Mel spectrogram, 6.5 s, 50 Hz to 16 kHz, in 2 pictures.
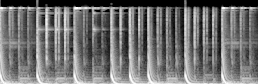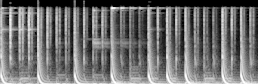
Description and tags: made with reaktor ensemble cyclane.
after i recorded it in reaktor i sampled (cut and paste) it in soundforge.
it is not a straight 18/4 loop.
placed region for loop and a lot of markers in it.
have fun with it!
no fx were used except in the ensemble.
it took a lot of worktime to make it sounding like it is now,because i wanted some decent dynamics in it.
also in my opinions its good when a loop is straight so that someone (maybe u) can work with it.
hope u like it!
greetings from berlin city!
bass, beat, drumloop, drums, electro, loop, reaktor, synth, synthesizer, tekno, trance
